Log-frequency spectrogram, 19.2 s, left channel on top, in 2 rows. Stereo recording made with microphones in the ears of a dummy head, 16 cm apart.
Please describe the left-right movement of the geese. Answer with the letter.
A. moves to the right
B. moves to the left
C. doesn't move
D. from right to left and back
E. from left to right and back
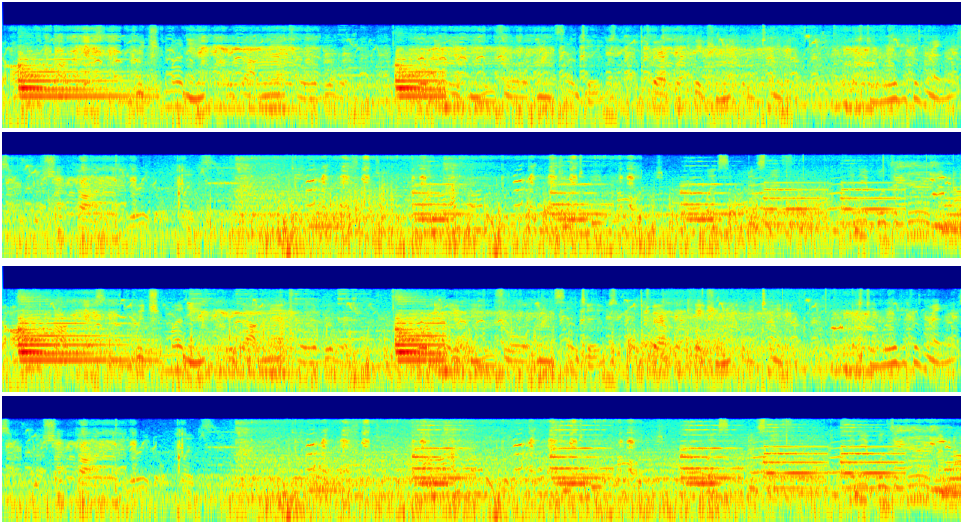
A.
